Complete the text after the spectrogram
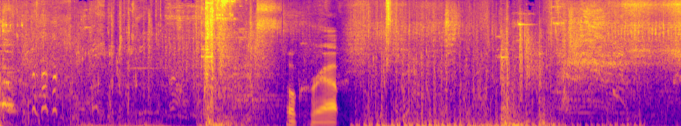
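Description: Loud splatting blasts boom close by.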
